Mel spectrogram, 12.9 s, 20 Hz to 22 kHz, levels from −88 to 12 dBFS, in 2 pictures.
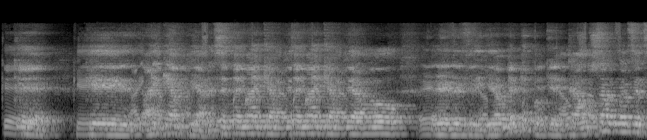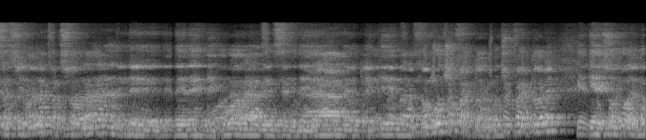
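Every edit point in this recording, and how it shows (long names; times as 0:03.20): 0:02.91: the same again, the last 0.6 s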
